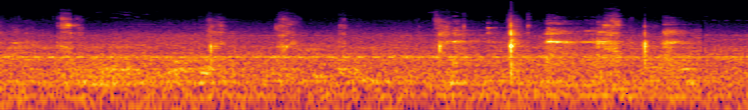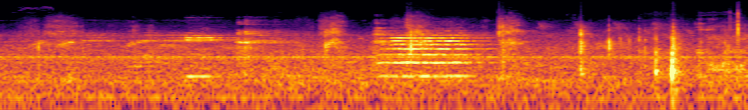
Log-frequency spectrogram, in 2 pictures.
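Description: Peeled ripe mango being chopped with a knife, giving scattered light cutting taps and clicks that rise into a brief flurry near the end, close but quiet against a faint steady background hum.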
